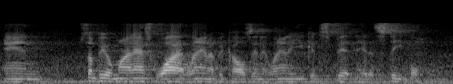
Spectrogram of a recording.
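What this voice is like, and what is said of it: Alabama Southern accent. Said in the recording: “As you can tell from my accent, ... I'm from Birmingham, Alabama”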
